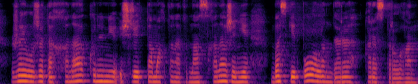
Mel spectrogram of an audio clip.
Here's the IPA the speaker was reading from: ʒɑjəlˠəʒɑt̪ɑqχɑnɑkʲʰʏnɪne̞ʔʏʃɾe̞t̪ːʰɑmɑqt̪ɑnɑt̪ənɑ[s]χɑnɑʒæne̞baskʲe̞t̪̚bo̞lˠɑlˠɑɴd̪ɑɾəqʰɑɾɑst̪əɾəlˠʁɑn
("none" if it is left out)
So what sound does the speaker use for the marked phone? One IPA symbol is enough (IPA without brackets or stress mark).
s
